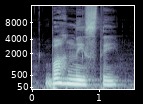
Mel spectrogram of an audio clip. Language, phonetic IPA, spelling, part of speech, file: Ukrainian, [bɐɦˈnɪstei̯], багнистий, adjective, Uk-багнистий.ogg
- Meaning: 1. boggy, marshy, swampy 2. muddy, squashy (resembling a bog underfoot)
